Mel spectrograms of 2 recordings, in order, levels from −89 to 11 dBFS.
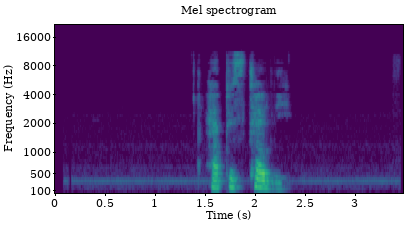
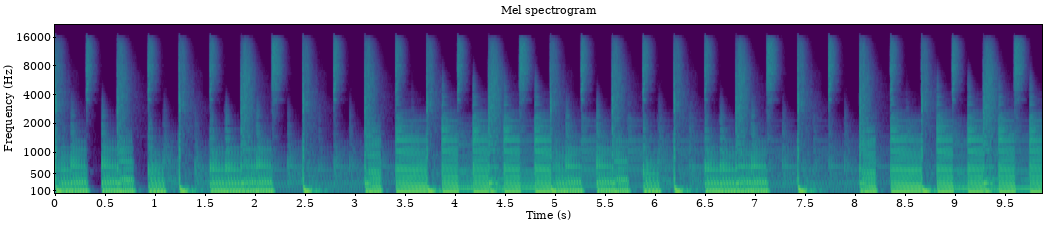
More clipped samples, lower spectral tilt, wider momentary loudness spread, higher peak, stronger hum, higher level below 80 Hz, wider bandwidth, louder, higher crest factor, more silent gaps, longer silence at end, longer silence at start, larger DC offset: neither; about the same, -5.5 dB/octave vs -6.5 dB/octave; first, 14 LU vs 5 LU; about the same, -8 dBFS vs -8 dBFS; neither; second, -82 dBFS vs -22 dBFS; second, 11.5 kHz vs 16.5 kHz; second, -26 LUFS vs -20 LUFS; first, 24 dB vs 12 dB; neither; first, 1.2 s vs 0 s; first, 1.5 s vs 0 s; neither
